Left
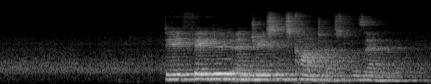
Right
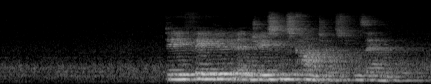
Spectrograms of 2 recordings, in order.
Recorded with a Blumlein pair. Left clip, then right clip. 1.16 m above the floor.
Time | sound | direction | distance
1.6 | a woman speaking | 40° left | 0.8 m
